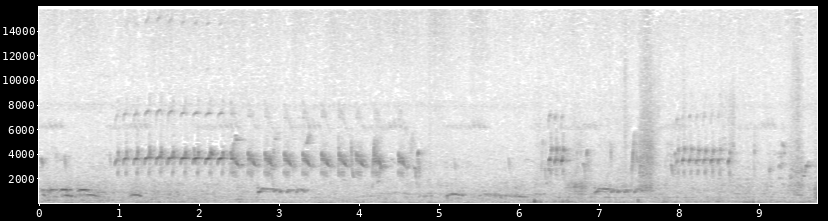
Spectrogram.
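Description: A small bird chirps in quick repeated trills.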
